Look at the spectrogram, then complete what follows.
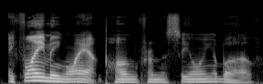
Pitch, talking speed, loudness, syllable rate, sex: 120 Hz, 180 wpm, -20 LUFS, 4.9 syllables/s, male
